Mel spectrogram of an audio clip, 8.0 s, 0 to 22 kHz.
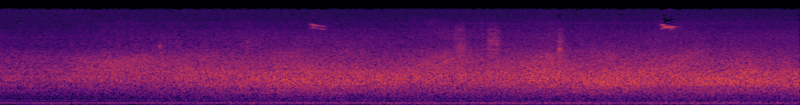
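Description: New Holland T7060 tractor's six-cylinder diesel engine working under load, pulling a plough through the soil: a steady drone that grows louder over the first three seconds and then holds. Two brief high bird chirps sound about three seconds in and near seven seconds.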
